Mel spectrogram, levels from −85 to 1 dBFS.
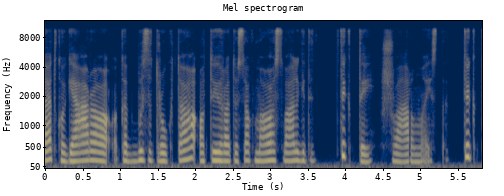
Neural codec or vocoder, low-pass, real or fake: autoencoder, 22.05 kHz, a latent of 192 numbers a frame, VITS, trained on many speakers; 9.9 kHz; fake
